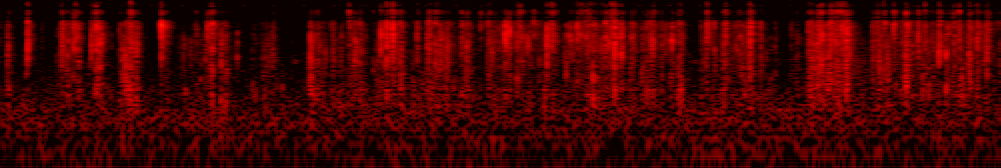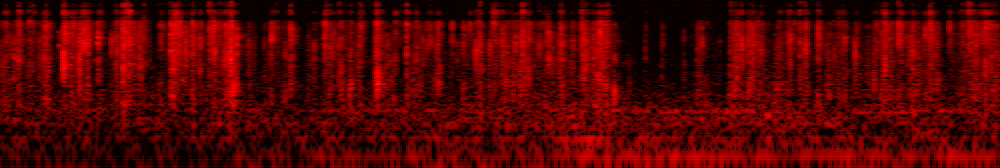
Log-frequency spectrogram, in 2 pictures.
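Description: Long nails scratch and fingertips press a flat orange fitness band sealed in a clear plastic cellophane sleeve, crinkling the film. The result is a dense, bright, continuous crackling and rustling with sharp scratchy bursts that briefly quiets before picking up again.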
